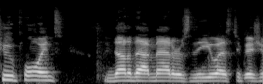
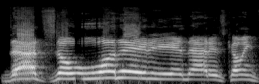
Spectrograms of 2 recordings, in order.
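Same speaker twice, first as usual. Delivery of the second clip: excited shout; 7 semitones higher, 4 dB louder than usual. Real, not acted. Big 180 thrown, commentator erupts.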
